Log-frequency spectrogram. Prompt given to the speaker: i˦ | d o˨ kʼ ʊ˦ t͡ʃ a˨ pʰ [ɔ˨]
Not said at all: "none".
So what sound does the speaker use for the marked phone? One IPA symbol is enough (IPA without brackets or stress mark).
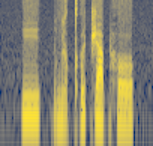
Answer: o˨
